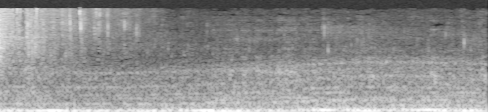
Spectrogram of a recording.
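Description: Deep, low rumble from a cinematic logo-intro sound effect, swelling and easing a few times.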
